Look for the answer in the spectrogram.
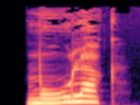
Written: molok

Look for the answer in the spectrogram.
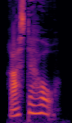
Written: rastahår

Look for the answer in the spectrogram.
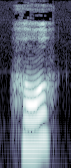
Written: hår

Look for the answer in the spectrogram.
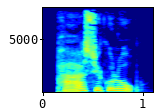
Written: parapsykolog

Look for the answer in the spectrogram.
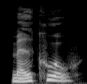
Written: madkurv

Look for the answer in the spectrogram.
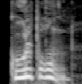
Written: gulbrun

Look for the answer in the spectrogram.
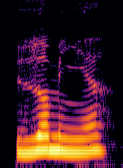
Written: ydermere

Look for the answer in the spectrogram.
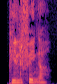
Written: pilfinger

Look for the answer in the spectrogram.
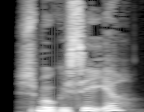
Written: SMUKKESERER

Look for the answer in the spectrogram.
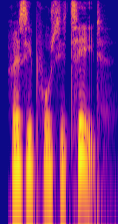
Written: reciprocitet

